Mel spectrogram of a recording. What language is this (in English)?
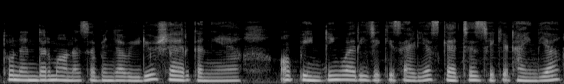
Sindhi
